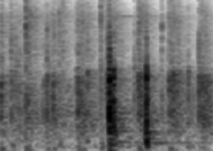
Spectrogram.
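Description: Audience applause, a dense patter of hand claps. Two louder knocks sound just after a second in and again about half a second later, as a handheld microphone is set down on a table.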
